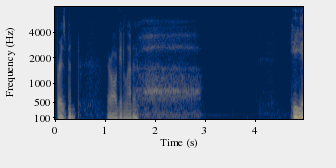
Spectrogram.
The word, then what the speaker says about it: Brisbane: And fighting out of the blue corner, hailing from Bispin, Australia. The crowd gets louder even though I mispronounced Brisbane.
